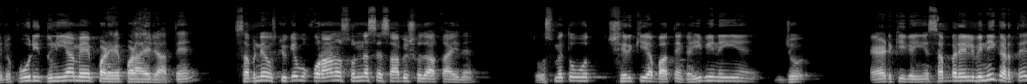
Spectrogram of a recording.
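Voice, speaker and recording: A middle-aged man with a Pakistani Urdu accent, a tired cleric reading out written questions and answering them in a conversational sermon, often calling listeners brother. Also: fairly high pitch.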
